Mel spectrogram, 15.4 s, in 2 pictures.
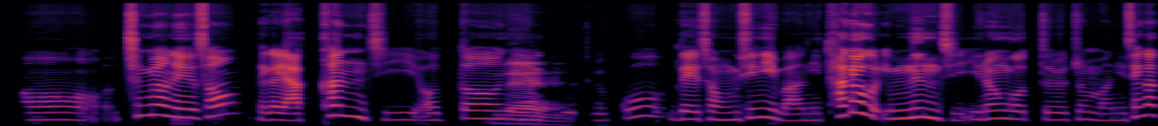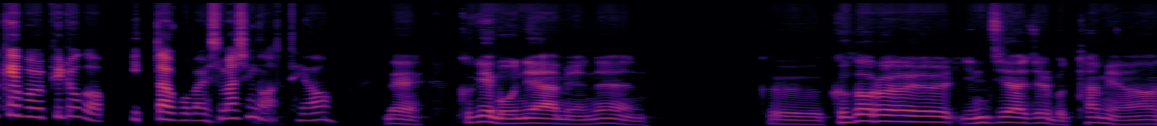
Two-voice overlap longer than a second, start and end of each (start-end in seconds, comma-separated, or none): none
